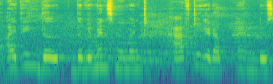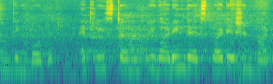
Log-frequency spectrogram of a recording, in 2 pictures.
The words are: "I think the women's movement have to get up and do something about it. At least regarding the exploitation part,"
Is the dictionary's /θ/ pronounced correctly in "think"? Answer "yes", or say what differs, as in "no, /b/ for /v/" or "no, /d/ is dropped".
no, /t/ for /θ/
